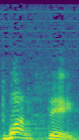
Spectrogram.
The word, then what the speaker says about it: Duarte: Okay, well, this is again the Chris Duarte... Wait, I got to say it right. Chris Duarte, Spanish. It's real there. good. It's Spanish.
